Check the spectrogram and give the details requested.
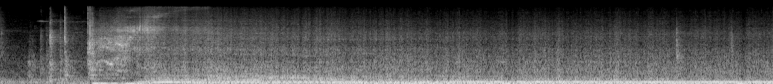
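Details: Square-body Dodge Ram after a no-start wiring repair, low battery, reported history of overcharging at 16-17 V: starter cranks briefly, catches within a second and settles into a steady, even low idle with no misses or knocks while charging voltage is checked.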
